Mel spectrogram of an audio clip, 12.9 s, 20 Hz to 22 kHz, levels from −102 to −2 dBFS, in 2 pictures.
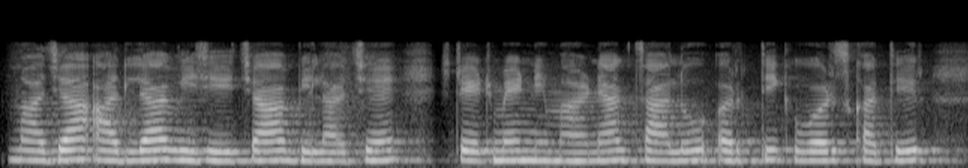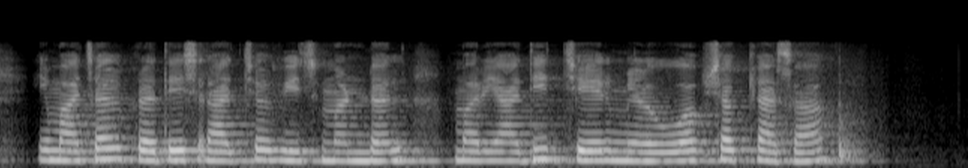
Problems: constant background noise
